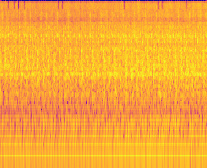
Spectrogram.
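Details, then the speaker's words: Mahindra Supro diesel, previously a no-start with no trouble codes due to a faulty rail sensor, now running: steady, even diesel clatter at idle with no misses, knocks or hunting. Revs and sound are normal. "गाड़ी race भी सही हो रहा है पूरा ठीक है sound वग सब सही"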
